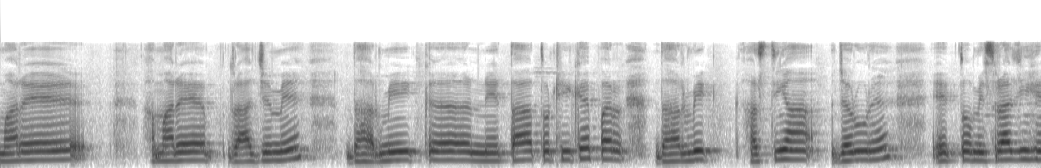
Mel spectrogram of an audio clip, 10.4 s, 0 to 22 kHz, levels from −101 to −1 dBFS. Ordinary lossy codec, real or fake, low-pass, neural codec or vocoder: none; real; none; none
